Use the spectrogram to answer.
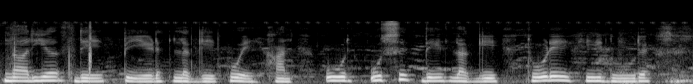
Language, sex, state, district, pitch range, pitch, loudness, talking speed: Punjabi, male, Punjab, Kapurthala, 140-170 Hz, 155 Hz, -13 LUFS, 115 wpm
